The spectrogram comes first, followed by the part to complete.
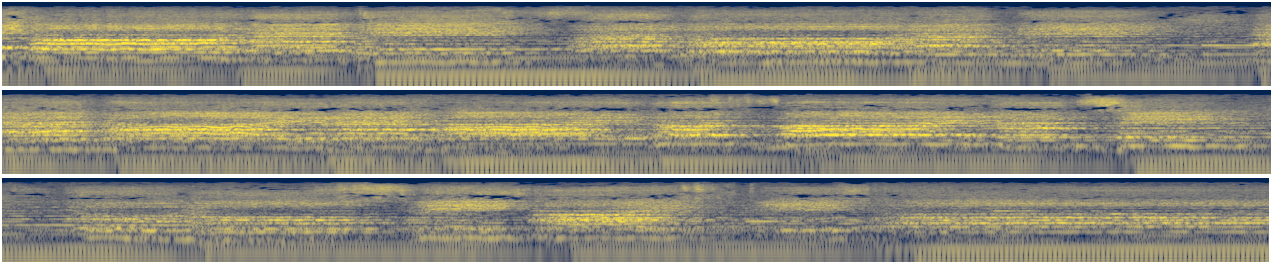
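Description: A large choir singing a hymn in German, recorded live, with voices sustaining notes over held low bass notes that step to a new pitch every second or two.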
